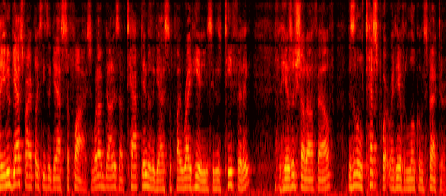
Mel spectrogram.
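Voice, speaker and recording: A middle-aged home improvement heating expert gives a plain-spoken, hands-on explanatory demonstration in a fairly high-pitched voice. Slight background noise is audible.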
